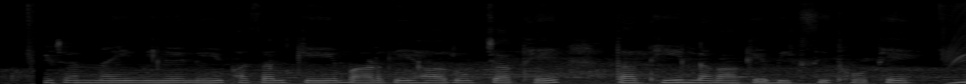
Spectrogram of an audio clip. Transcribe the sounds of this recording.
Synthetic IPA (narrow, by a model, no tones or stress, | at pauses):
d͡ʒənːɐɦĩmɪlelepʰəsəlkebaːɽɡeɦaɾuːk̚d͡ʒaːt̪ʰe | t̪ɐd̪ʱiːɾlɐɡaːkebɪksɪt̪ɦoːt̪ʰeː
